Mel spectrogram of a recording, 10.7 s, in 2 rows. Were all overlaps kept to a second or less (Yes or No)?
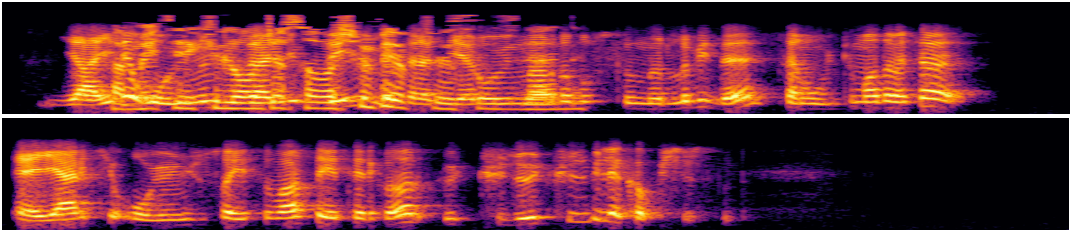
No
